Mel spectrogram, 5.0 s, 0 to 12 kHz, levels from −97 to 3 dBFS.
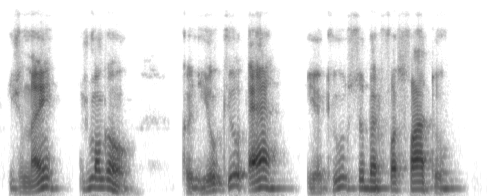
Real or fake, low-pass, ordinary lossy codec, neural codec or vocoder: fake; 7.2 kHz; Opus, 16 kbps; codec, 16 kHz, 8 kbps, FunCodec, trained on LibriTTS, 25 frames a second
